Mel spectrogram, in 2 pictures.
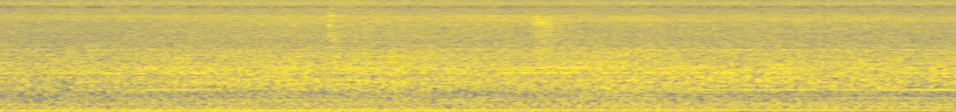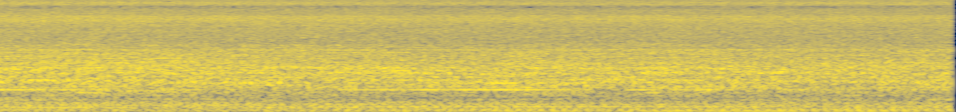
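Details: Diesel-powered fire sprinkler pump on its weekly half-hour test with the isolation valve closed: a loud, steady diesel drone with an even low throb and no knocks or misses; normal running.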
